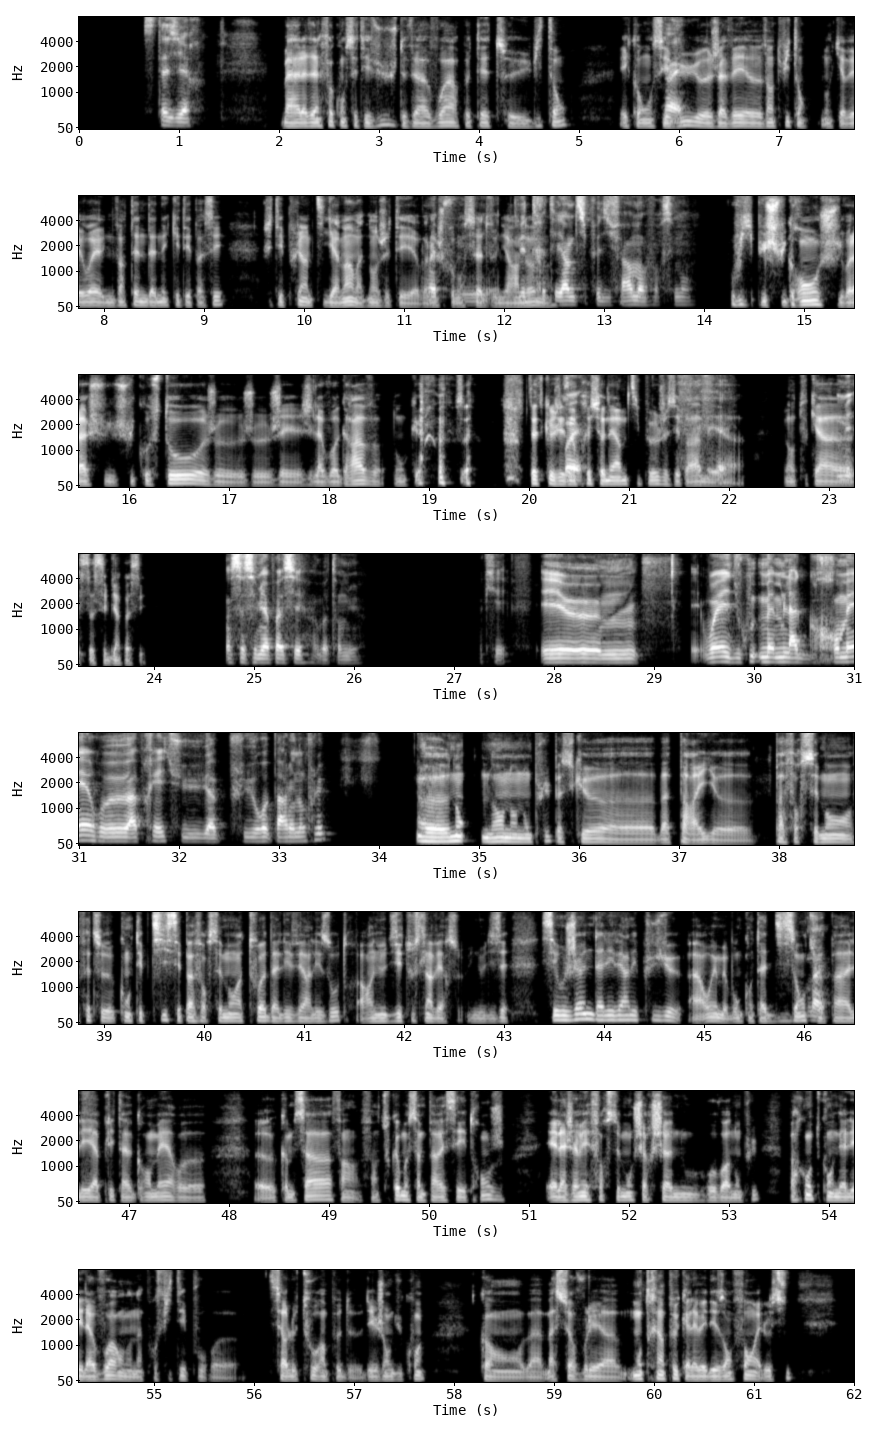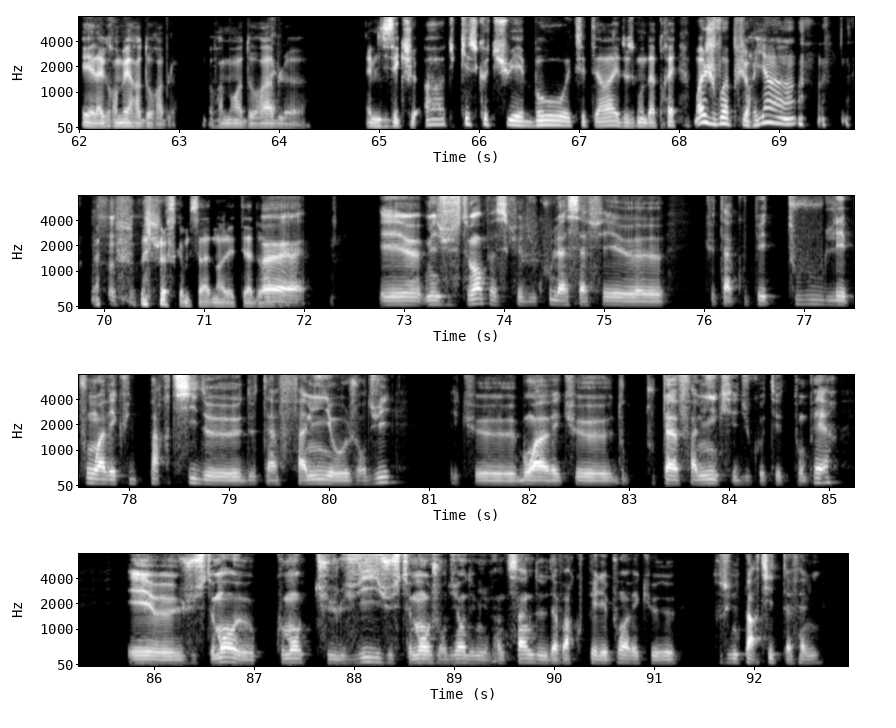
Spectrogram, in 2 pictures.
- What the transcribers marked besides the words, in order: chuckle; chuckle; put-on voice: "C'est aux jeunes d'aller vers les plus vieux"; other background noise; put-on voice: "Oh que qu'est-ce que tu es beau"; chuckle
- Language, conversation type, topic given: French, podcast, Peux-tu raconter un souvenir d'un repas de Noël inoubliable ?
